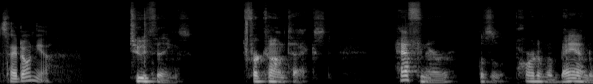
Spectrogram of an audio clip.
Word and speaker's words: Hefner: an invitation to the Hoffner or from Hoffner I'm sorry Hefner Hefner Hefner yeah the English is pronounced Hefner but yeah how Jo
